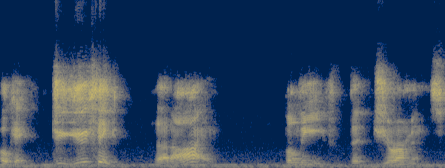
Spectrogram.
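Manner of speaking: slow, drawn-out, deliberate words. Repeating a question for the third time in an argument, speaking very slowly. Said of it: "going to speak real slow".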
